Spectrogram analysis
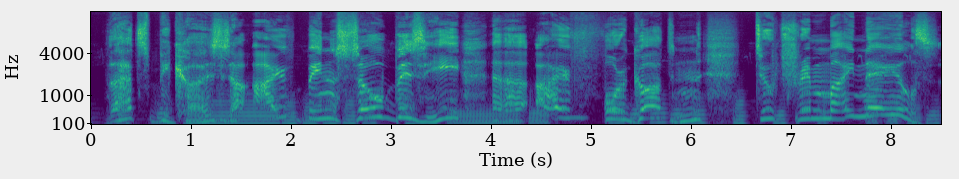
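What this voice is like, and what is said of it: Rough, disguised character voice. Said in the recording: “why has your voice become so rough?”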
